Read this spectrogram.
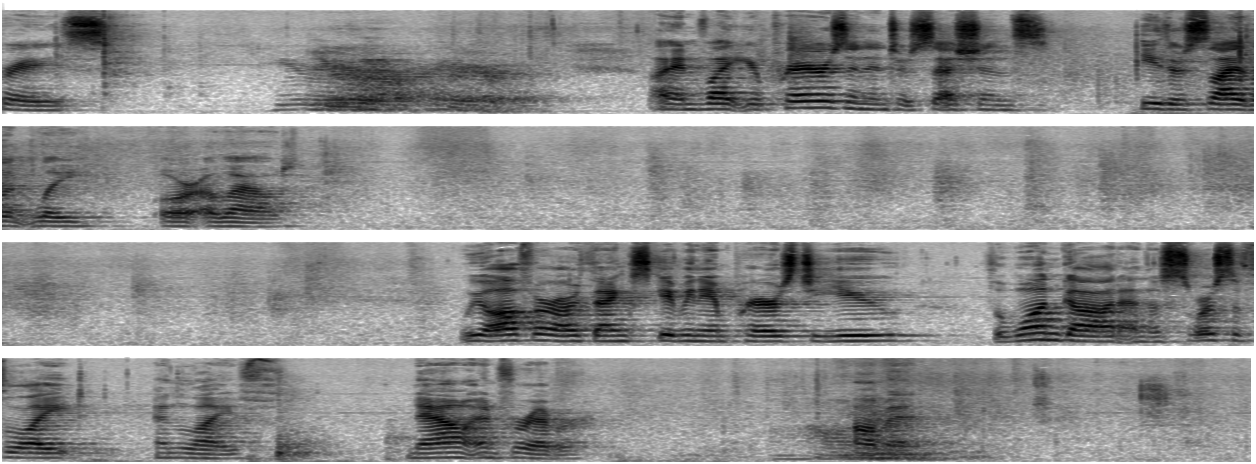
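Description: A woman speaks calmly and slowly into a microphone, in a room with a slight echo.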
